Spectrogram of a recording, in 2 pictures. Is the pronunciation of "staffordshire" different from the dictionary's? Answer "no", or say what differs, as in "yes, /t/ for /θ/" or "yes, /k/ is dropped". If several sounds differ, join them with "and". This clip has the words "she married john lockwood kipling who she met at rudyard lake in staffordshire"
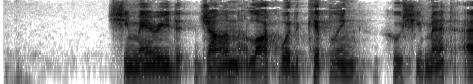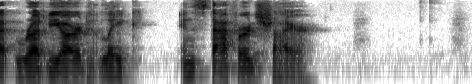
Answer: no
